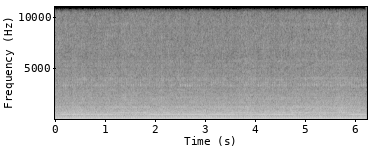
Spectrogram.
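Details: Older Kohler engine on a Miller Bobcat 225NT welder/generator, fully warmed up after idle control module fix: steady, even drone with constant pitch and no hunting or surging, running smoothly.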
